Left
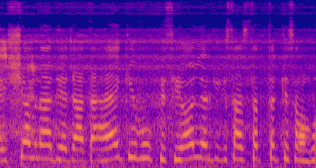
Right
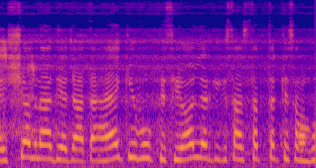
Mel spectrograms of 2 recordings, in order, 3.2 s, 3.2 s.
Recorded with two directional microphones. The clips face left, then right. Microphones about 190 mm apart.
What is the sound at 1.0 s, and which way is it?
Speech, 55° right (ahead or behind).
